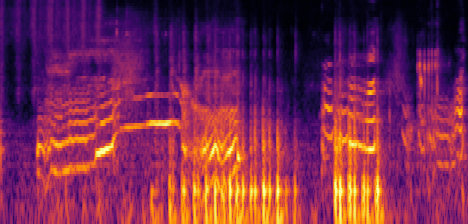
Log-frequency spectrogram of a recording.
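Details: At home in the kitchen, Alisa the pet fox squeaks at her owner while wanting to be stroked. She makes a run of nasal, harmonic whines that rise and hold, broken by short pauses and a few choppy bursts.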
